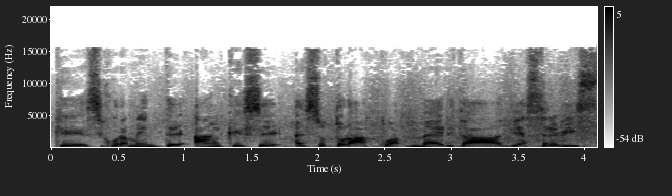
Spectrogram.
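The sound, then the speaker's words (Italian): Steady hiss of tyres on a wet road as cars keep passing in front of the speakers, heard from under a shelter, runs beneath a man speaking, a continuous splashy wash with no distinct individual passes. “E continuano a passare macchine davanti a noi, quindi il rumore che sentite è proprio quello delle macchine, perché stiamo sotto una tettoia accampati.”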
